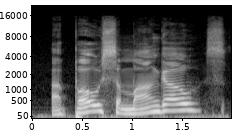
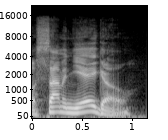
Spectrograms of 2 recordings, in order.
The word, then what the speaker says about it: Samaniego: Bo Samanago?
